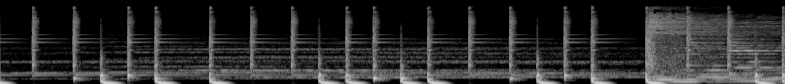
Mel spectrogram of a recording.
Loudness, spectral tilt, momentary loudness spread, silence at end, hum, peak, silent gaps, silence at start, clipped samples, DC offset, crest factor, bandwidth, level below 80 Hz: -22 LUFS; -4.5 dB/octave; 9 LU; 0 s; none; -4 dBFS; none; 0 s; under 0.1%; under 0.1%; 18 dB; 16.5 kHz; -24 dBFS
